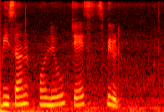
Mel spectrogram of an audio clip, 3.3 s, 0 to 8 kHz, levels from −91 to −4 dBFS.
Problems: background sounds at intervals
